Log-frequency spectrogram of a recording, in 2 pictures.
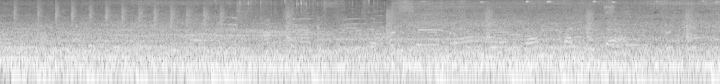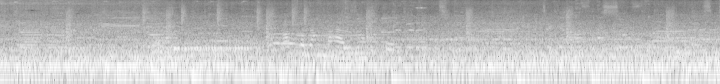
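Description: A pop song with vocals plays steadily over the bustle of a busy street market.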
